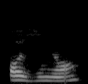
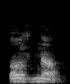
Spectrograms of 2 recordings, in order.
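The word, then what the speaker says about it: אזנו: Ozno, you pronounce it Ozno. Ozno.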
